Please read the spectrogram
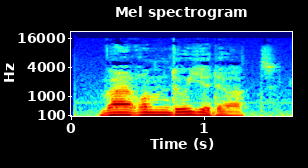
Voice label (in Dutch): waarom doe je dat, Dutch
